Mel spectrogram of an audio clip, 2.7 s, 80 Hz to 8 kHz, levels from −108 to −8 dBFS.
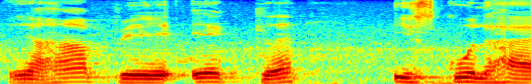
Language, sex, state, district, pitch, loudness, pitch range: Hindi, male, Jharkhand, Palamu, 145 Hz, -13 LUFS, 135-155 Hz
